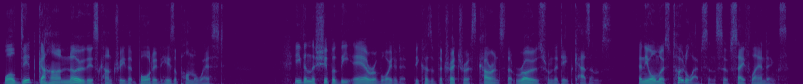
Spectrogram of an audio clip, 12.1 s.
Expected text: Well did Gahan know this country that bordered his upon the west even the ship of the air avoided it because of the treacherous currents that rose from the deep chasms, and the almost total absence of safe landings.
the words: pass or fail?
pass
